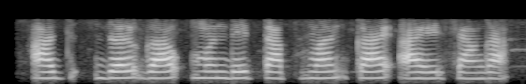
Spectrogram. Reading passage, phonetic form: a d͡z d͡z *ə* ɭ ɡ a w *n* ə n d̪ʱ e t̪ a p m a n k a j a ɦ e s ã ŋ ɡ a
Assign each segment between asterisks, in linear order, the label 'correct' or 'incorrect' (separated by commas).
correct, incorrect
